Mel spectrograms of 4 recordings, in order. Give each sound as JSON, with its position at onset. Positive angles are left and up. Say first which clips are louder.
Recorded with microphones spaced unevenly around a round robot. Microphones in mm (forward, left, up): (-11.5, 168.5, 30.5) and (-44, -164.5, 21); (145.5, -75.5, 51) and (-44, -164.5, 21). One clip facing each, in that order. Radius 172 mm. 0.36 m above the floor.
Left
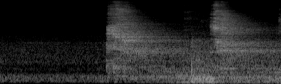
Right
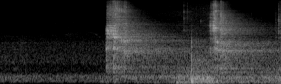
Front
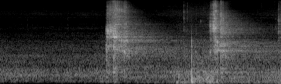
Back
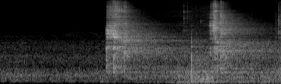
{"t": 1.1, "sound": "chewing", "louder": "right 2 dB, even", "azimuth_deg": -40, "distance_m": 0.6}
